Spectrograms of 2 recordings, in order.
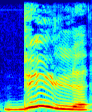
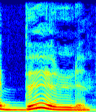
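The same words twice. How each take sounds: First: Bulle with a tight u; closed u in bulle. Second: Bulle with an open u, slow. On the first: Teacher showing the closed u in bulle. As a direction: say bulle with rounded, nearly shut lips. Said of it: "On ne dira pas bulle". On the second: Teacher giving the open u in bulle. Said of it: "mais bien bulle". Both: Shown as a demonstration.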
